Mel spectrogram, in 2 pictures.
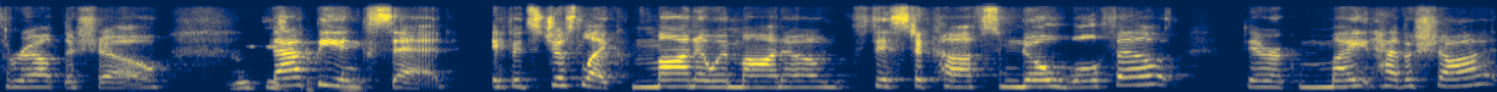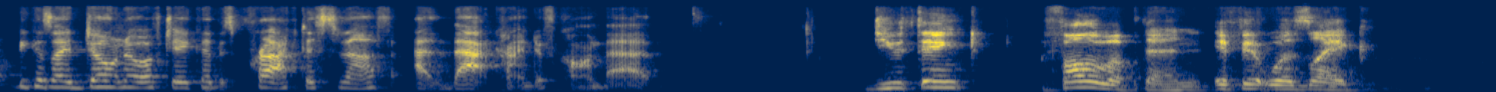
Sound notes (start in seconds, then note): none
